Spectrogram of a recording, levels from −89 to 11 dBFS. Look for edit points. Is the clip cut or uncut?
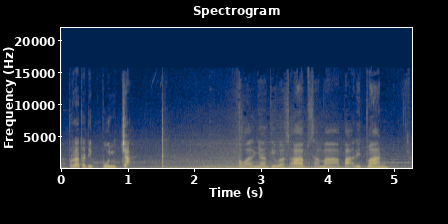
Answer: cut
